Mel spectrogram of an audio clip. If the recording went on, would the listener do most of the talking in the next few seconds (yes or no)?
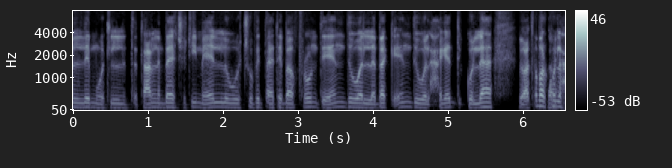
no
